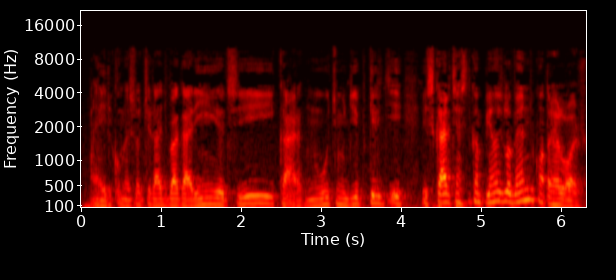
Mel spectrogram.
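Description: Speaking at a very fast pace, a man with medium pitch and vocal fry uses lively intonation. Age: 40s. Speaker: cycling coach and former athlete. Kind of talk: casual interview. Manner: halting, many repetitions.

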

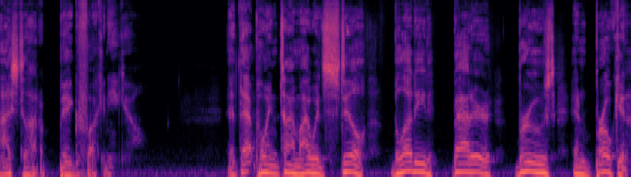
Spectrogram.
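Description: A man's somewhat breathy, medium-pitched voice at a fairly slow pace, with ordinary pitch variation and long, frequent pauses. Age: 40s. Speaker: podcast host. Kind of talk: casual monologue.

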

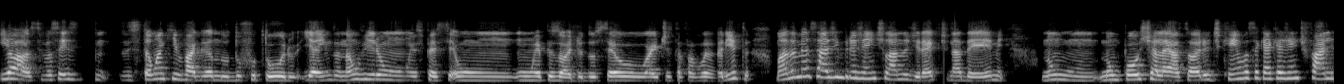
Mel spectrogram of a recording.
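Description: Using an ordinary speaking voice, a woman talks at a moderate pace with a medium pitch and lively intonation. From Curitiba, Brazil. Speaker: podcast co-host, journalism student. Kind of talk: casual chat.

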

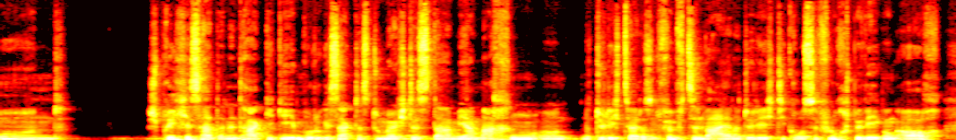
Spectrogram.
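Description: A man speaks fairly slowly in a medium pitch, his intonation monotone and flat. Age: 20s. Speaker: podcast host. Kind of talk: interview.

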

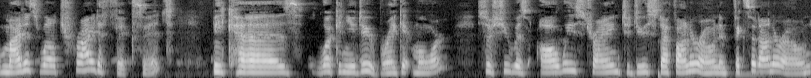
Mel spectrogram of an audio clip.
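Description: In a normal speaking voice, a woman with an American accent talks at a fairly slow pace, her fairly high pitch showing ordinary variation. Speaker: retiree and sister of the host. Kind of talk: casual family conversation. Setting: remote call.

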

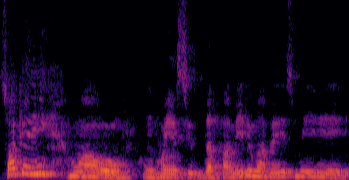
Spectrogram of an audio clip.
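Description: Here a man talks at a fairly slow pace. His high voice has lively intonation. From Brazil, São Paulo state (Vale do Paraíba). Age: 20s. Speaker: Franciscan friar. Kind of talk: casual interview, life story.

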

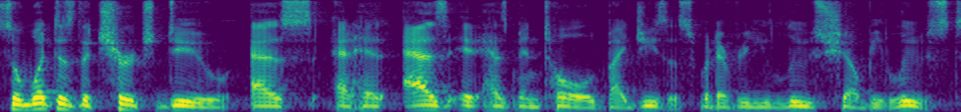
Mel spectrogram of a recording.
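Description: A man in a normal speaking voice, fairly low pitch, fairly even intonation, moderate pace and hardly any pauses, in a very clean recording with a silent background. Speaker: podcast host. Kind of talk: casual chat. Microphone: new mic.

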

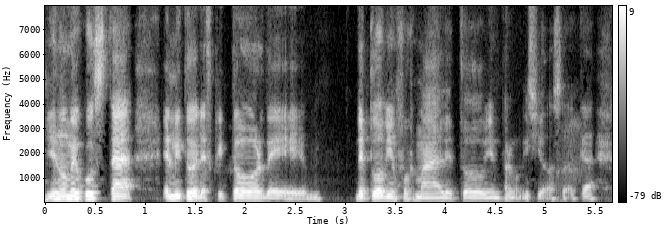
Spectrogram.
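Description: An unremarkable speaking voice from a man, medium in pitch, with lively intonation at a moderate pace. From Mexico. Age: 20s. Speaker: writer. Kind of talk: casual interview.

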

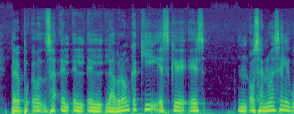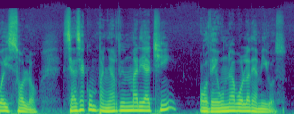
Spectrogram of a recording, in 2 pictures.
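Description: A man with a Mexican accent, a dark, mellow tone, medium pitch, very even loudness and a moderate pace. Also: ordinary pitch variation. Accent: Mexican Spanish (Jalisco). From Mexico, Jalisco. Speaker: podcast co-host. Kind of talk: casual chat.

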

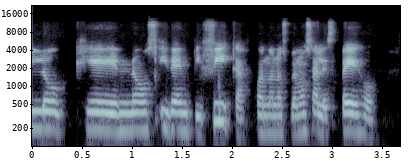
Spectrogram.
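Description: Against a quiet background, a woman with an unremarkable speaking voice talks at a medium pitch and a fairly slow pace. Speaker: business founder. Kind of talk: interview.

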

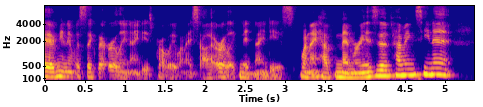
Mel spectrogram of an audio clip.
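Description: A woman with an American accent and a plain, everyday voice, fairly low in pitch, at a fairly quick pace with lively intonation and big swings in loudness. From California. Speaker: podcast co-host. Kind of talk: casual chat.

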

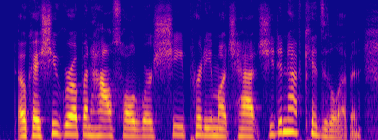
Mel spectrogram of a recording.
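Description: With an unremarkable speaking voice, this woman talks at a medium pitch with ordinary pitch variation. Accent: American. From Charlotte area, North Carolina. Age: 20s. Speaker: bartender. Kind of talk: casual chat, interview. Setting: bar basement.

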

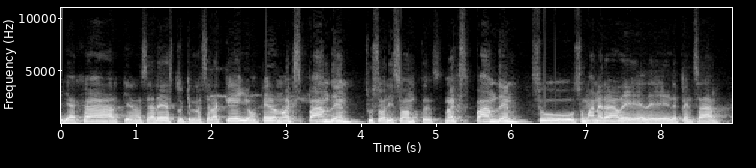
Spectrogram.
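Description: A man talks at a fairly slow pace with a fairly high pitch and a monotone, flat intonation. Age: 20s. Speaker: network marketing leader. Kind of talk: motivational training talk. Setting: video call.

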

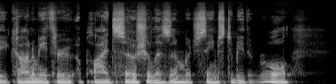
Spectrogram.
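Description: Speaking at a fairly quick pace, a man has a somewhat breathy, fairly low voice on a very clean recording with a silent background. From London, England. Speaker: think tank researcher, former lawyer. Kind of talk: interview podcast.

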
